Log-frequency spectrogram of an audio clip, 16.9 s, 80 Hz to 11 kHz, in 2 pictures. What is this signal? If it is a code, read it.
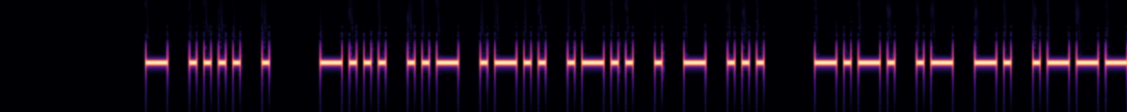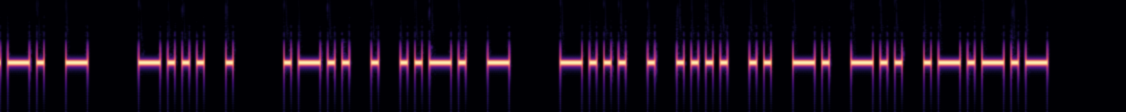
Morse code, heard as a keyed tone, about 22 wpm, 700 Hz. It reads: THE BULLETS CAN'T BE LEFT BEHIND.
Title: A Sound Of Thunder 22wpm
